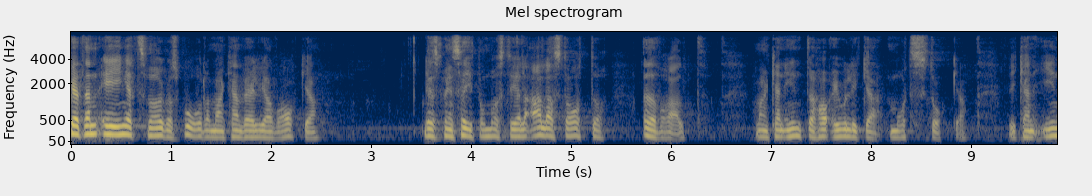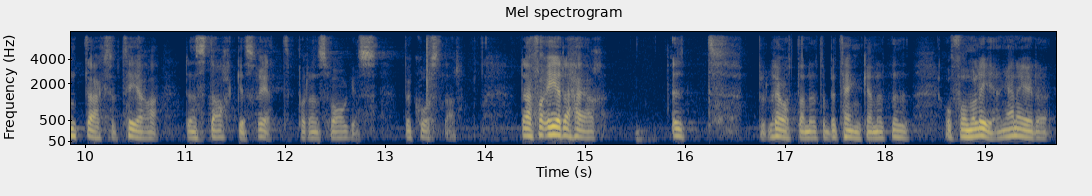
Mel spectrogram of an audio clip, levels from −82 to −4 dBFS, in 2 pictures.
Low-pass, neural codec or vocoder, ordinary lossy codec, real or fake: 7.2 kHz; none; AAC, 32 kbps; real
